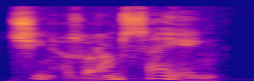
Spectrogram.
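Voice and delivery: quiet musing; thinking to himself. A narrator's reading. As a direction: say it softly as a private thought. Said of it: "thought Jeremy James".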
